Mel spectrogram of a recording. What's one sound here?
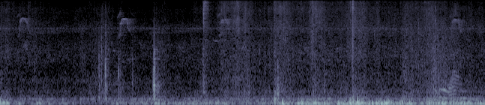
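Footsteps crunch on dry leaves and twigs.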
